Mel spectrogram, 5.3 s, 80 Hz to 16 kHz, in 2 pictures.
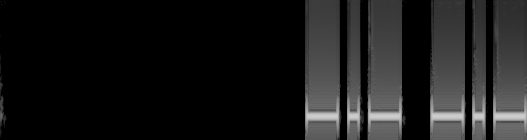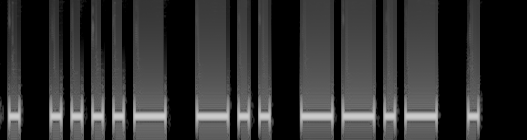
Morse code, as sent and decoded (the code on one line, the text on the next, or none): -.- -.-. ....- -.. --.- .
KC4DQE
